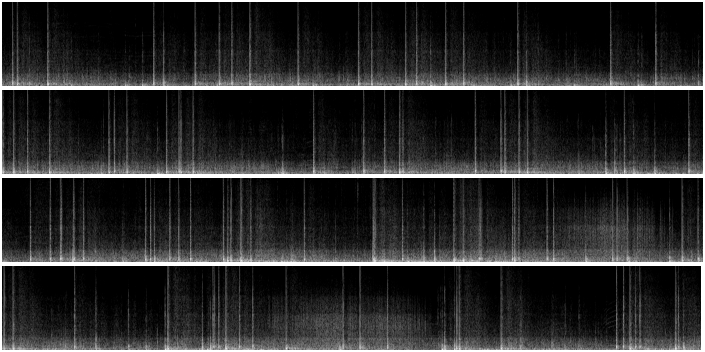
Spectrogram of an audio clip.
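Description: Fireworks display: a rapid, unbroken run of aerial shell bursts, bangs and crackles overlapping one another.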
